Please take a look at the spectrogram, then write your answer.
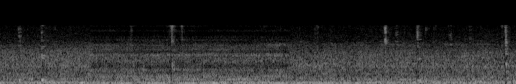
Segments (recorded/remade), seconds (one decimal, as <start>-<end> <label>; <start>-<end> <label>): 0.0-0.9 recorded; 0.9-2.9 remade; 2.9-5.2 recorded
